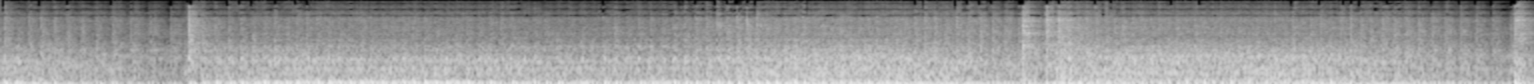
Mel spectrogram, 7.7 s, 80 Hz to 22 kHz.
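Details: Ariens hydrostatic-drive riding mower, sat at least two years, in neutral at about 30 degrees: small single-cylinder engine settles into a steady, even low putter after the start, no stumbling or dying; normal idle.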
